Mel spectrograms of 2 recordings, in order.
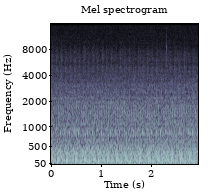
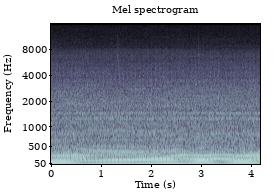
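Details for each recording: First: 2000 Toyota Celica GT 1.8L idling in Drive/Reverse under load with an uneven, lumpy beat; cylinders 2 and 3 misfiring (dead misfire on 2, weak spark on 3), codes P0302/P0300. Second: 2000 Toyota Celica GT 1.8L in Drive after repair; smooth, even low hum with steady pulse, no skips; misfire counts on cylinders 2 and 3 at zero, normal idle after repair.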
